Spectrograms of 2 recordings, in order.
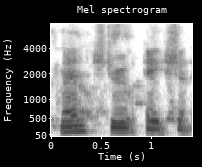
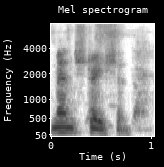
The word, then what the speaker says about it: menstruation: It's menation. It's four syllables, not menration. That's not right.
